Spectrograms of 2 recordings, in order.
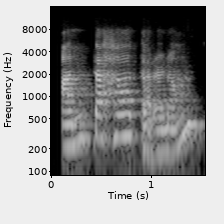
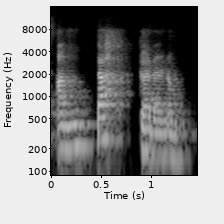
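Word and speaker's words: अन्तःकरणम्: That is Antaha Karanam. We do not chant the Visarga completely. We pronounce it as Antah Karanam.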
